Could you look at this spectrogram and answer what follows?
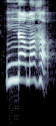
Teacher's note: म में अ मिक्स करेंगे, मने नम, दोनों अक्षर पूरे दोनों में अ मिक्स कर दीजिए। नम, अ की मात्रा है इसलिए विसर्ग को पढ़ेंगे ह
